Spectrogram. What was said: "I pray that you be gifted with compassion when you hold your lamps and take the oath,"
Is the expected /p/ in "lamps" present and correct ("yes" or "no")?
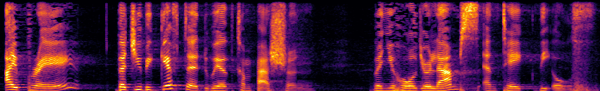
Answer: yes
